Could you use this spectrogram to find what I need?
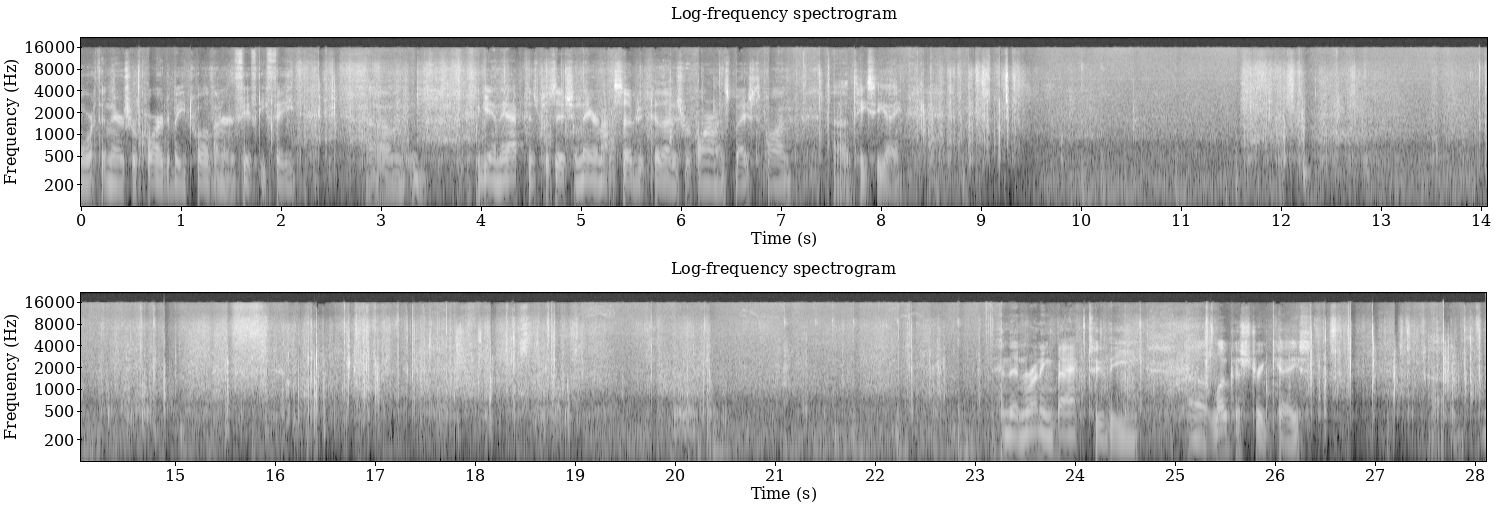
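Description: Paper rustles as a man handles a sheet.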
